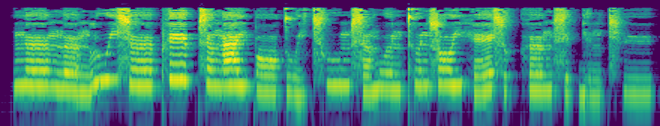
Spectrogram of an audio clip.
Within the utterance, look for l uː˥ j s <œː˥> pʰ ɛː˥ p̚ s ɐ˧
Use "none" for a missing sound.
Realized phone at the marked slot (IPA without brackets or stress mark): œː˧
